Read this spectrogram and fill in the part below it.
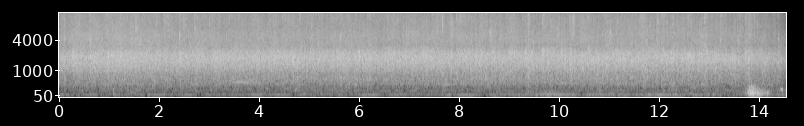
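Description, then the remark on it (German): Sustained applause from a large audience, a dense, steady wash of clapping that stays loud and even for the whole stretch, with no voices standing out. “Ich glaube, das war schon ein recht ordentlicher Applaus.”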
